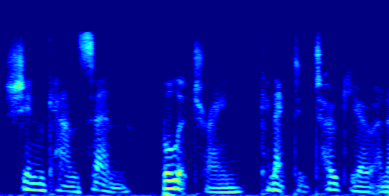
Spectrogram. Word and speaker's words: Shinkansen: The famous Shinkansen, pronounced Shin Canansen, bullet train, connected Tokyo and Osaka.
